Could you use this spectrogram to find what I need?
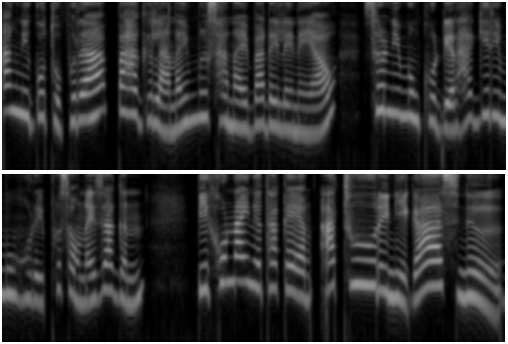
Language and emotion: Bodo, surprised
